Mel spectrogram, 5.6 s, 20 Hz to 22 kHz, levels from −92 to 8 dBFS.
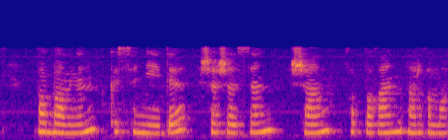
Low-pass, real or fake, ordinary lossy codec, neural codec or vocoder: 5.4 kHz; real; none; none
